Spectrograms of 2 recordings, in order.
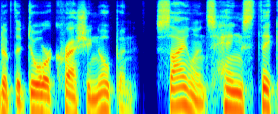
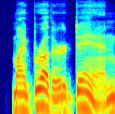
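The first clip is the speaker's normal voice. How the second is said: usual speaking voice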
